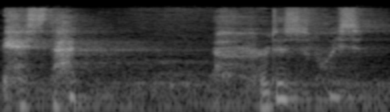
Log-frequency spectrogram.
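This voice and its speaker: A man's voice: drawn-out words, pushed and bright, exaggerated voice. A man voicing an earnest young video game hero who sounds hesitant, as if thinking aloud. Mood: pensive, uneasy. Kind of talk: dramatic video game voice acting. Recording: echoey reverb, music underneath.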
